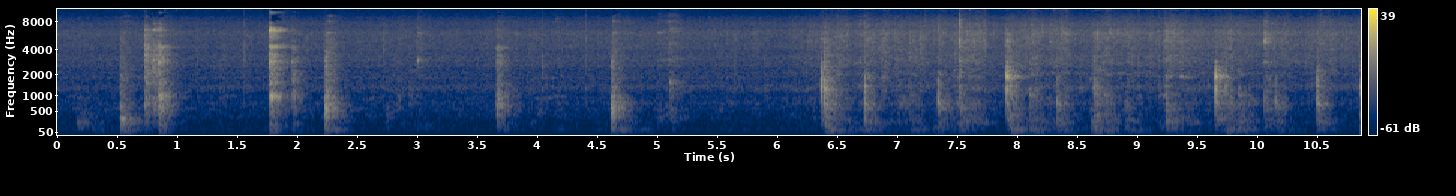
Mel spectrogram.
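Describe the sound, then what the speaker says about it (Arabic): A spoon stirs onion frying in a pot, giving repeated scraping clinks and stirring strokes, scattered at first and then more frequent, over a faint sizzle. "نبقى نحركو هاد البصله مزيان"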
